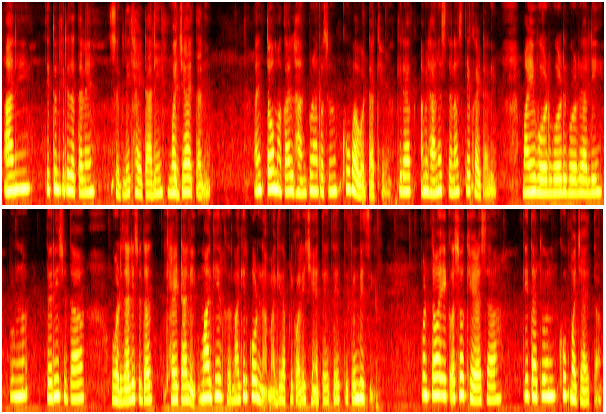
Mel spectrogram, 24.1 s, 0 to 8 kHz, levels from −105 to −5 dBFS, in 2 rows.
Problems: none marked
